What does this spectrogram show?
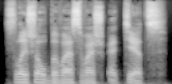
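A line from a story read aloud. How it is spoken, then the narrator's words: Muttered through teeth. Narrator (Russian): процедил кто-то из толпы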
